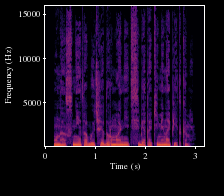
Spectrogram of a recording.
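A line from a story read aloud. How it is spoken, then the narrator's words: Calm explanation. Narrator (Russian): спокойно объяснил командир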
